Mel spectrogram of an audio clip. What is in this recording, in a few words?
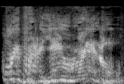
sniper positive vocalization; tf2; mvm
